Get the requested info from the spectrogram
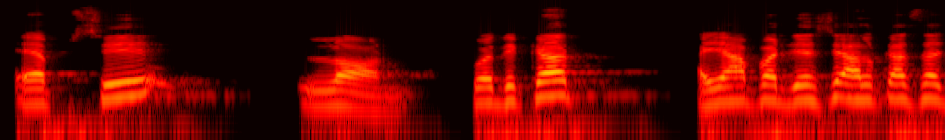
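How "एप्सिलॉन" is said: drawn out slowly, syllable by syllable; teacher spelling it out slow; slow model pronunciation. Shown as a demonstration. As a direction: say epsilon slowly for the class to copy. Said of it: "इसको कहते हैं epsilon".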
